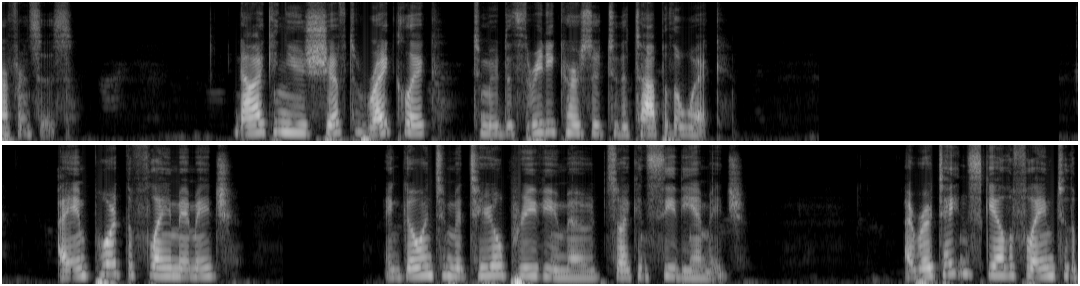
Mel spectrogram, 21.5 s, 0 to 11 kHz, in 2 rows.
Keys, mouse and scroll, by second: 2.9 shift+right click, 4.8 KP_1, 6.0-6.7 scroll down 2, 11.1 click, 20.4 scroll down 1.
